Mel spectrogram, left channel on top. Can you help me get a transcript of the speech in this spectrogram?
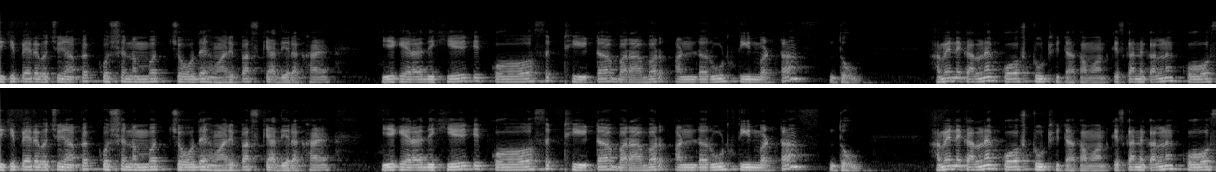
प्यारे बच्चों यहाँ पे क्वेश्चन नंबर 14 हमारे पास क्या दे रखा है। ये कह रहा है देखिए कि कॉस थीटा बराबर √3/2। हमें निकालना है कॉस 2 थीटा का मान। किसका निकालना है,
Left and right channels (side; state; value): left; quieter; 5.7 dB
